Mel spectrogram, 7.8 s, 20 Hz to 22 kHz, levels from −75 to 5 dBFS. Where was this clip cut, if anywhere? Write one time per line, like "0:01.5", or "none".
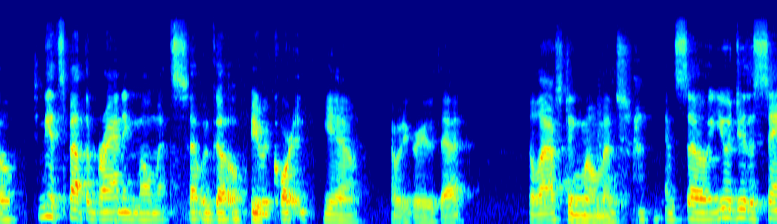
0:03.1
0:06.6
